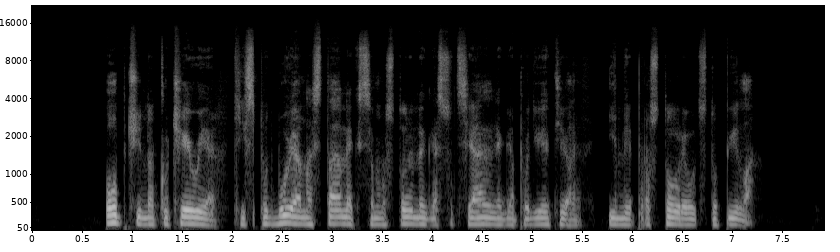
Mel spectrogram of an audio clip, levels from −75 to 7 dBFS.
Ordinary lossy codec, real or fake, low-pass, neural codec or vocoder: none; fake; 19.8 kHz; codec, 44.1 kHz, 2.6 kbps, DAC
